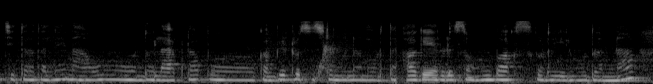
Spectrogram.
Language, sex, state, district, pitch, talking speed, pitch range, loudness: Kannada, female, Karnataka, Bellary, 205 Hz, 120 wpm, 195-215 Hz, -33 LUFS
